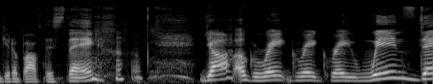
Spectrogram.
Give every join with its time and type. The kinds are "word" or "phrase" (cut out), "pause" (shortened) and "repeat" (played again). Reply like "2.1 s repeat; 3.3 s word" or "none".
2.3 s word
